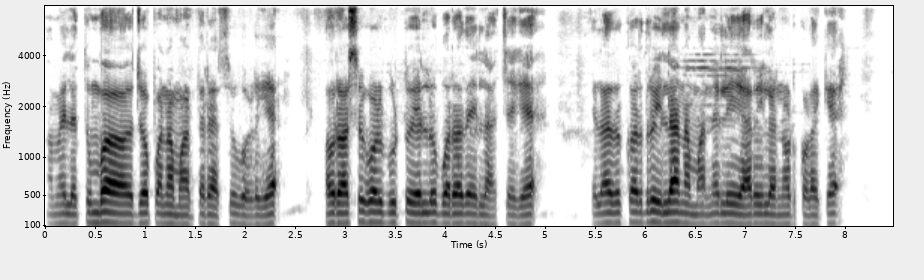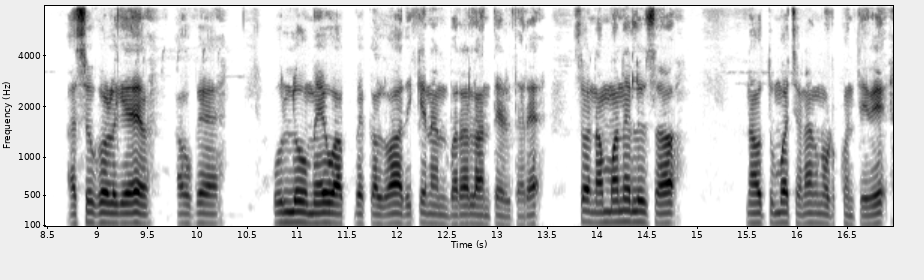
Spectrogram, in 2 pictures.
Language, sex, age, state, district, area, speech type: Kannada, male, 30-45, Karnataka, Bangalore Rural, rural, spontaneous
